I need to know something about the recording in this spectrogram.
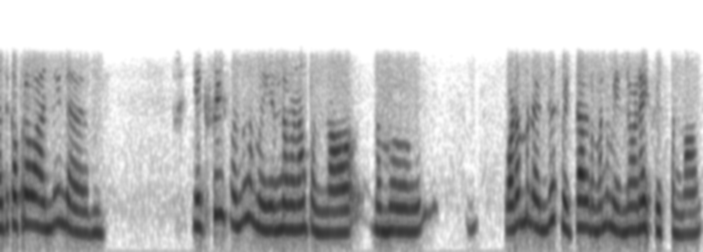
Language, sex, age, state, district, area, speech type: Tamil, female, 18-30, Tamil Nadu, Coimbatore, rural, conversation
